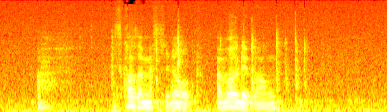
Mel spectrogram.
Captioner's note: sigh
